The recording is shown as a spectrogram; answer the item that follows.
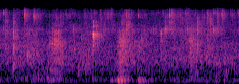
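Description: Faint wet chewing and mouth sounds from eating a juicy pickle coated in sweets, with a few small clicks and a brief soft sound about a second in.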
